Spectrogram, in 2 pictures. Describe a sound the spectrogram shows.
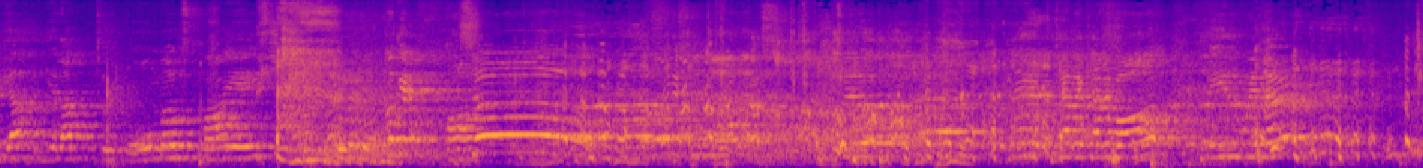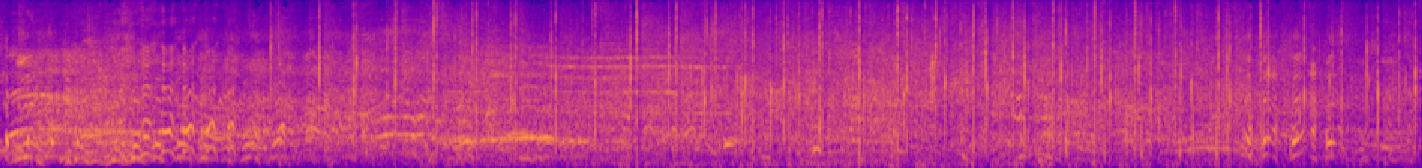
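A man speaks loudly and with animation in a large echoing hall.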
